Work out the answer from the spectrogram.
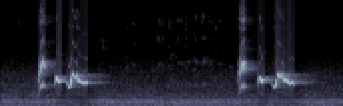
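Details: Sooty-headed bulbul (kutilang) song played to call rival and wild bulbuls: two identical phrases about two seconds apart, each a sharp note followed by two rolling, bubbly whistles.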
